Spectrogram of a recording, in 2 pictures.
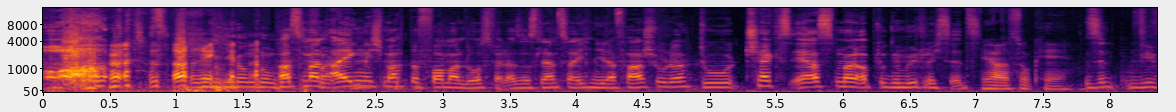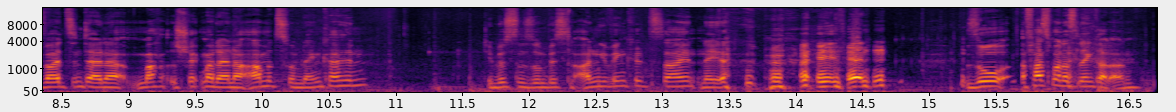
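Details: Adult male speaker; normal speech.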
